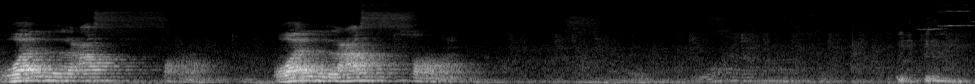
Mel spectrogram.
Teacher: shad berikan dulu dia karena dia punya sifat hamas, maka berikan desisnya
